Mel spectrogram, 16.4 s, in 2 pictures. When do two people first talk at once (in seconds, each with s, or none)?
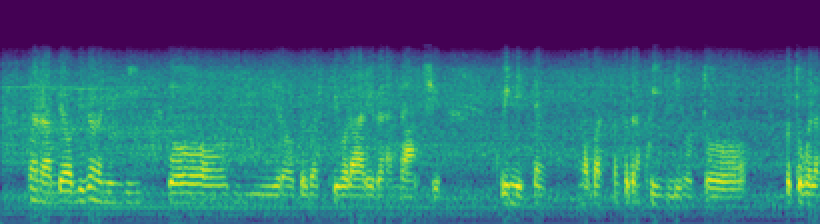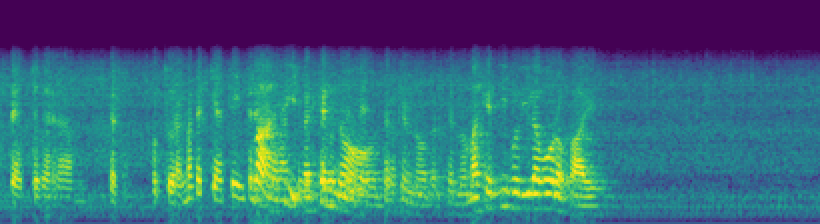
10.7 s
